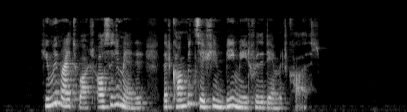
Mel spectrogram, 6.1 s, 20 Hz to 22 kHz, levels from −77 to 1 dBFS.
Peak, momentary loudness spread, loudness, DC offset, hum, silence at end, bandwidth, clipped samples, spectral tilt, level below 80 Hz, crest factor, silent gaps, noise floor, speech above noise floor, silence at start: -2 dBFS; 15 LU; -19 LUFS; under 0.1%; none; 1.35 s; 11.5 kHz; under 0.1%; -4.5 dB/octave; -60 dBFS; 18 dB; none; -69 dBFS; 50 dB; 0.65 s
